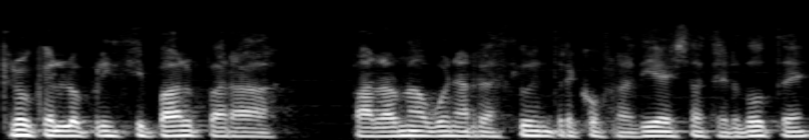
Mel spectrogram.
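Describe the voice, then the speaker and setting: A man's medium-pitched voice with music playing behind it. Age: young. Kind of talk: radio interview answer.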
